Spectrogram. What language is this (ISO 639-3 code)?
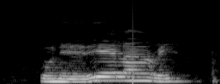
ibo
